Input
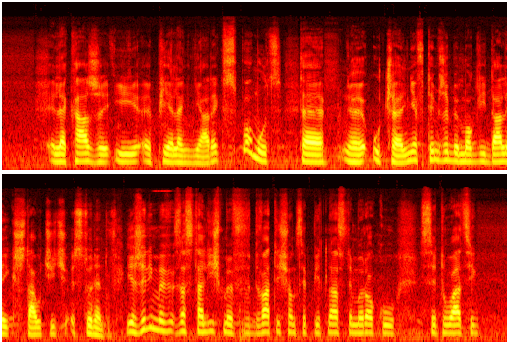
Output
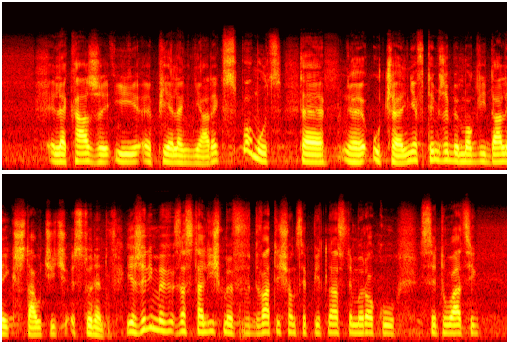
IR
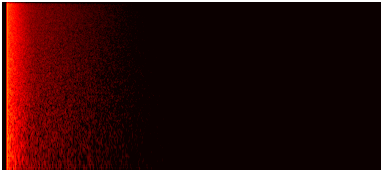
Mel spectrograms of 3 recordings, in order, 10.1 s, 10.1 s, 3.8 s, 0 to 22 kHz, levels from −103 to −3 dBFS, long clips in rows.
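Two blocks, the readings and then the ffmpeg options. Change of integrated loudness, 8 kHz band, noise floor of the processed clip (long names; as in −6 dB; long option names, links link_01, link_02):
+2.5 dB, +2.5 dB, −52 dBFS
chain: -af "highpass=150,equalizer=frequency=660:width_type=q:width=4:gain=-5,equalizer=frequency=1100:width_type=q:width=4:gain=-5,equalizer=frequency=4300:width_type=q:width=4:gain=5,lowpass=frequency=7800:width=0.5412,lowpass=frequency=7800:width=1.3066,volume=4dB"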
